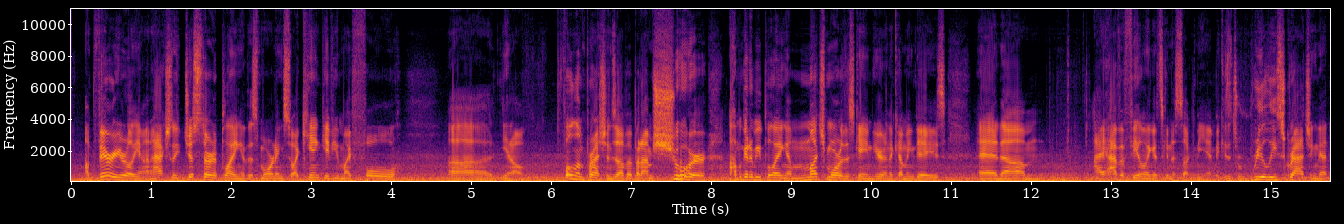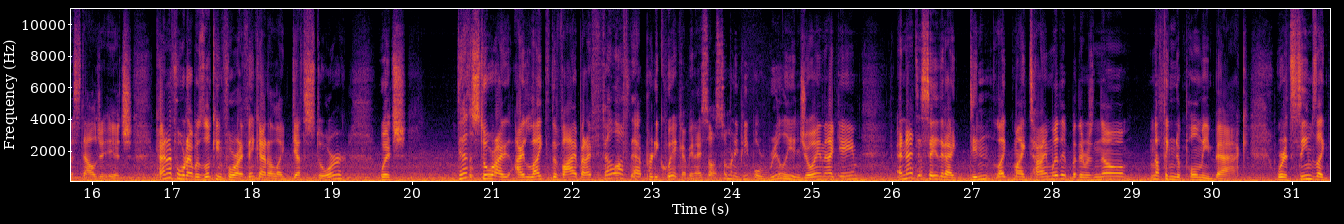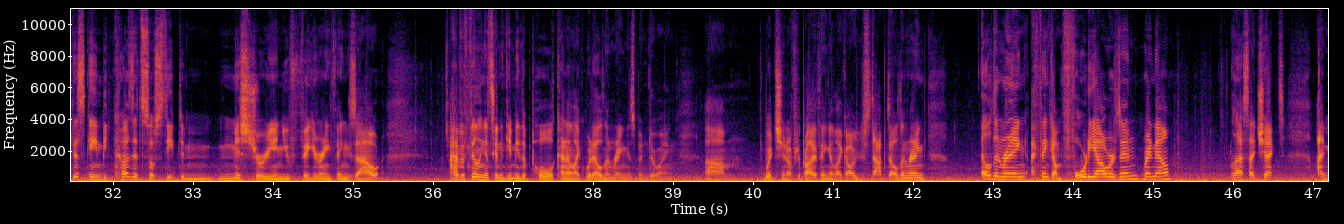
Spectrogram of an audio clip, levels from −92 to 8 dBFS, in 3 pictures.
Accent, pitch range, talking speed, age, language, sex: American, 130-155 Hz, 245 wpm, 30-49, English, male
